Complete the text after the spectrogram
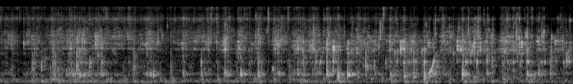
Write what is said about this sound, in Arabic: نديرو قياس ديال الماء باش يطيب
